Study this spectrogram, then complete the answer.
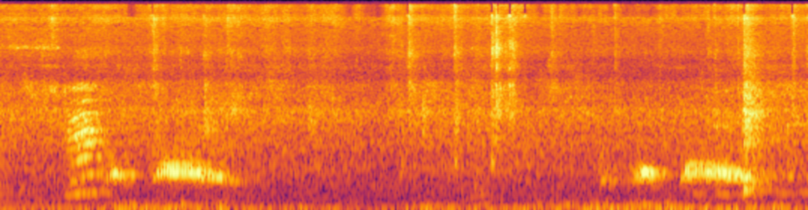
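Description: Two short bursts of soft dove cooing, a few seconds apart, over low rumbling background noise.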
